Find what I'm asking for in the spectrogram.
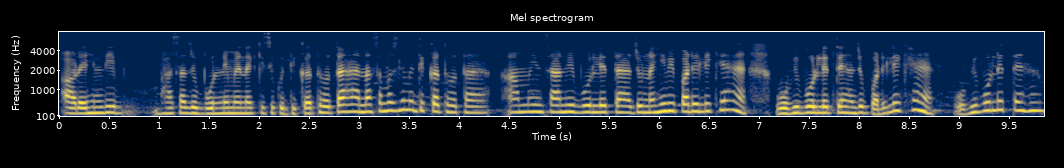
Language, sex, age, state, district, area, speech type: Hindi, female, 30-45, Bihar, Muzaffarpur, urban, spontaneous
